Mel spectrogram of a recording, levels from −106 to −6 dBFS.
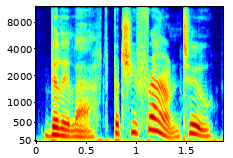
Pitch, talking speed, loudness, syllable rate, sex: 180 Hz, 190 wpm, -18 LUFS, 5.4 syllables/s, female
